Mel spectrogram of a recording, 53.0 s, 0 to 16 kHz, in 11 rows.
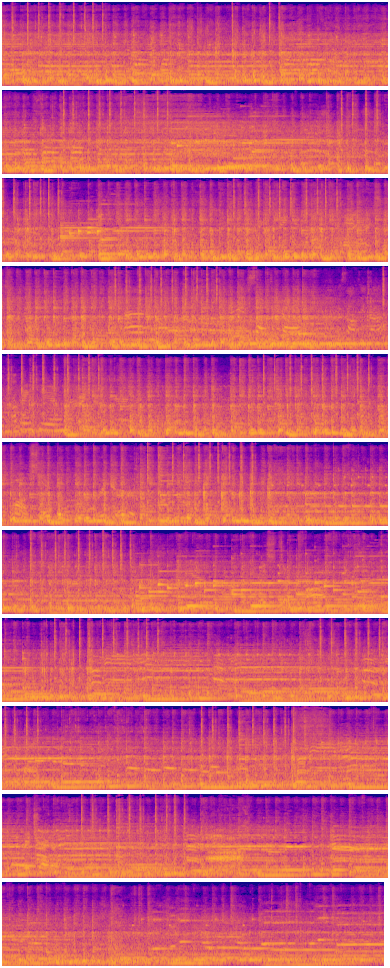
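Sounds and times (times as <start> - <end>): slot machine bonus music: 5.1 - 18.6, 22.3 - 52.8
reel ticks: 15.8 - 17.4, 29.3 - 30.6, 37.7 - 39.1, 41.0 - 42.5
bright stepping chime notes: 30.6 - 34.1.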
